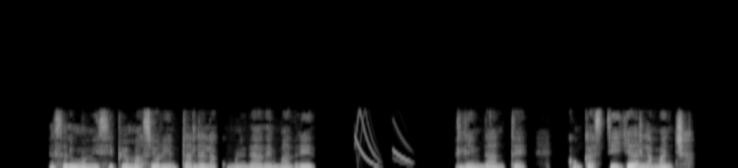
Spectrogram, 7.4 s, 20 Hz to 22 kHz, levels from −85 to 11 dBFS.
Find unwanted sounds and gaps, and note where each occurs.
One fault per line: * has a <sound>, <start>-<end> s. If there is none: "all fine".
* has a chirp, 3.6-4.2 s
